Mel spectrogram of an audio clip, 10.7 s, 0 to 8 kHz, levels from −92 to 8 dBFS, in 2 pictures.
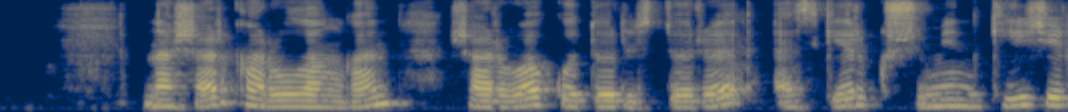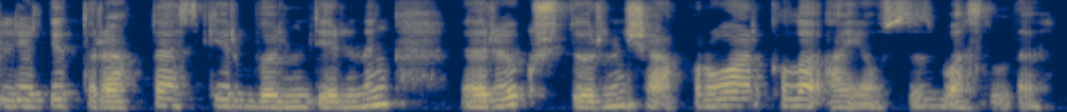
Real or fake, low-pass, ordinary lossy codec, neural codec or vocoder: real; none; none; none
